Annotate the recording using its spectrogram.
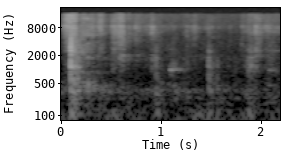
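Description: Near silence, with a faint click at the start and a few tiny ticks after: a small plastic hand being worked onto an action figure's wrist peg.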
